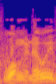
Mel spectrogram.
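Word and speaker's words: Whanganui: is Wonganoi is pronounced Wonganui. They don't pronounce the wh as a F sound.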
